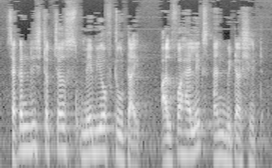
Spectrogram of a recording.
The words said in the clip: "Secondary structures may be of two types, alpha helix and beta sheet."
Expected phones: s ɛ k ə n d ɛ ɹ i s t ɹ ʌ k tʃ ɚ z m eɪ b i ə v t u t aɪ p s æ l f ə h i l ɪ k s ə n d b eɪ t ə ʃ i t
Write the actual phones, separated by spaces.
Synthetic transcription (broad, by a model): s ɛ k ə n d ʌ ɹ i s t ɹ ʌ k tʃ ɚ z m eɪ b i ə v t u t aɪ p æ l f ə h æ l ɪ k s ə n d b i t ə ʃ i t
